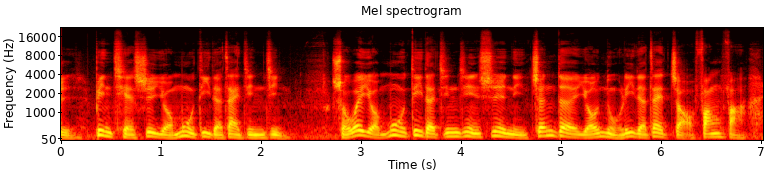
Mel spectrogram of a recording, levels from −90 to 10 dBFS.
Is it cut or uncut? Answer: uncut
